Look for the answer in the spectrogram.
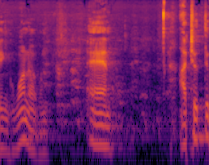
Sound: audience laughs

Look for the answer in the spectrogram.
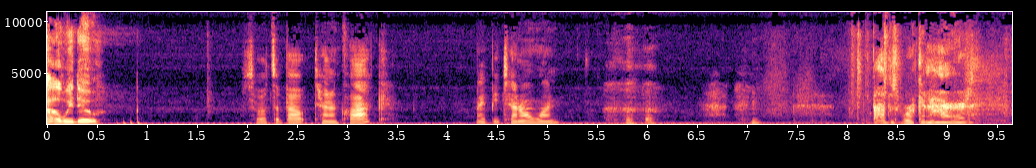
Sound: laughter

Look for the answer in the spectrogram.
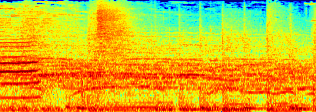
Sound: cheers

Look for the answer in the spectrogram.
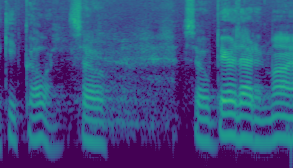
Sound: audience laughing

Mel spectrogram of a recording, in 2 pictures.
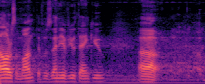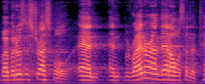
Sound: laugh

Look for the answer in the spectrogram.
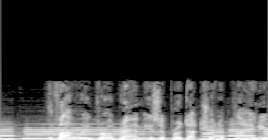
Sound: voiceover

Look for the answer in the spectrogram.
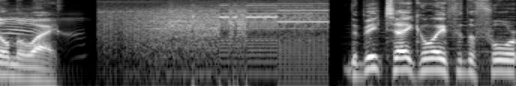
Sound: static sounds

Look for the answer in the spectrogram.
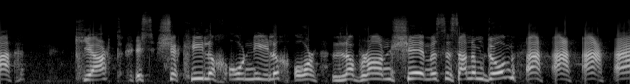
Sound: painful laughter

